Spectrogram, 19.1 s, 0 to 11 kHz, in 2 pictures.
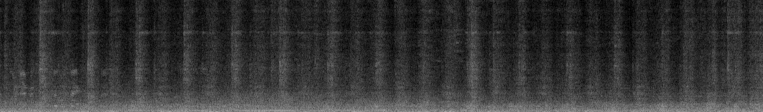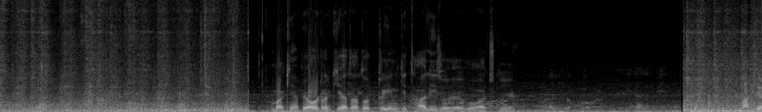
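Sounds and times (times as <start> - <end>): train wheels clicking over rail joints: 0.0 - 12.7, 18.1 - 19.0
steady train rumble: 0.0 - 12.9, 14.6 - 19.0.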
